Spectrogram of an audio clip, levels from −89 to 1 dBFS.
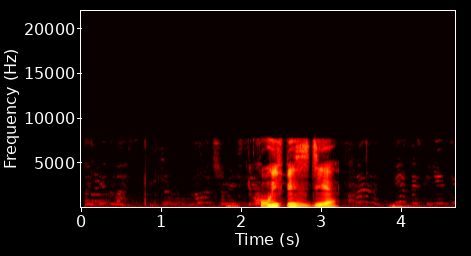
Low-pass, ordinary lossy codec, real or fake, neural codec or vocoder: none; none; real; none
